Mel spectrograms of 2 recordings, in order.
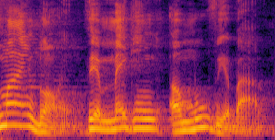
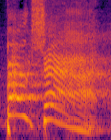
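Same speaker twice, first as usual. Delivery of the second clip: high, mock-heroic battle cry; triumphant threat; 12 semitones higher, slower than usual. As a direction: relish pulling the trigger. Firing at intruder.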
